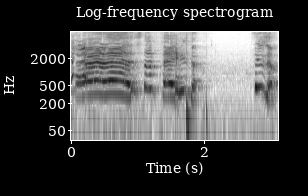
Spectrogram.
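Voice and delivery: high loud slow laughing cry; laughing shout. Real, not acted. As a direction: crack up shouting. Laughing at friend's face.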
